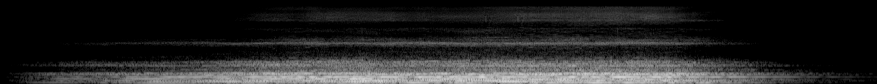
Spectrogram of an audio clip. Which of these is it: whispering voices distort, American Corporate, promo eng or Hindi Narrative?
whispering voices distort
